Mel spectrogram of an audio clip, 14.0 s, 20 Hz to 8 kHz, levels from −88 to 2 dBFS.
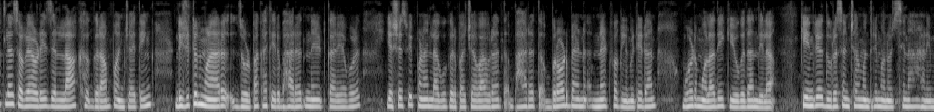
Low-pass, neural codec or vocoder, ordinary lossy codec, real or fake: none; codec, 16 kHz, 8 kbps, FunCodec, trained on Chinese and English, 25 frames a second; none; fake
